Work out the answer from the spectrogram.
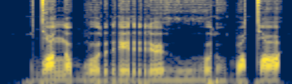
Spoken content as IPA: dˤ œ n ɔ b o r ɪ r ø ɦ ṳ ɦ o ɾ ɔ̤ b o tˤ ɪ

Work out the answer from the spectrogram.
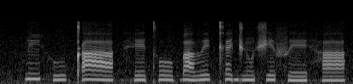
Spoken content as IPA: ɾ ĩ˦ h u˨˦ kʼ a˦˨ | h eː˨ tʰ oː˨ ɓ a˨ β e˦ kʰ ɛ˦ d͡ʒ ũ˨ ʃ e˦ f eː˨ h a˦

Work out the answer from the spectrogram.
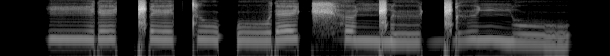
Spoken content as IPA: i ɾ e ǁ e t u ʔ u ɾ ɛ t͡ʃʰ ə ŋ͡ǁ ɨ ɡ͡ǁ ɨ ɲ u

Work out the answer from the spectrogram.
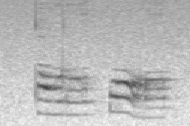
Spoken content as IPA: t ɔ̃ ʁ ɾ ɔ̤ ʁ k͡p ɔ̤ ʁ

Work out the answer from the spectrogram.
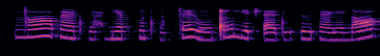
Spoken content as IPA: ŋ͡ǀ ɑ̃ː f æ̃ː t θ ɛ̤ ħ bʲ æ̃ f θ ũ t θ ɑ̤ t ǀ ɛ ɣ ũ ǃ u mʲ ɛ t͡ʃʼ æ t i̤ θ ʉ θ æ̃ ɣ ẽ n ɑ

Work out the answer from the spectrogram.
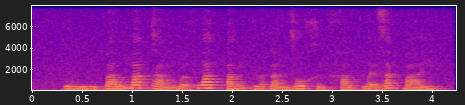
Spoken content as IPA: k u˨˩ m ŋ i˧˩ ɓ a˨˦ w m a˦˥ k̚ ɣ a˧˩ ŋ m ə̰ː˧˨ h w a˦˥ t̚ ʔ a˨˦ n k ɨ˨˦ ə̯ ɗ a˨˩ n z o˧ x ə̰˧˨ n h a˨˩ w k w ɛ̰˧˨ z a˦˥ k̚ ɓ a˨˦ j

